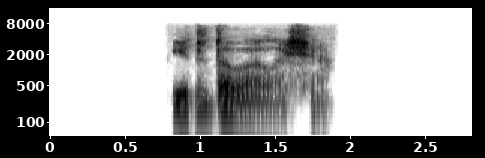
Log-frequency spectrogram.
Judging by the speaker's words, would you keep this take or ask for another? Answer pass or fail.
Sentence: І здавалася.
pass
